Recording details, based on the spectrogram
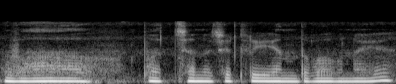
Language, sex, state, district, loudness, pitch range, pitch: Telugu, female, Andhra Pradesh, Sri Satya Sai, -12 LUFS, 140-150 Hz, 145 Hz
